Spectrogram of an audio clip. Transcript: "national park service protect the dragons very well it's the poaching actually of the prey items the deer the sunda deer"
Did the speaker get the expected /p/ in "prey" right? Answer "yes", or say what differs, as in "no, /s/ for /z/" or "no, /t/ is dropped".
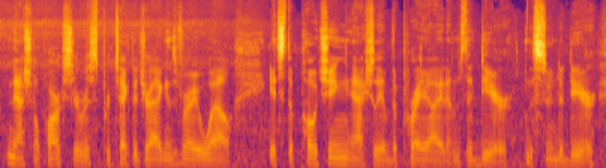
yes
